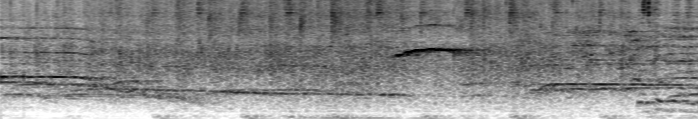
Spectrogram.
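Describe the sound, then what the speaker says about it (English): Wedding guests applaud the newlyweds, Mr. and Mrs. Colin Short, at their first dance: sustained, loud clapping from a large crowd with scattered cheers, filling the room without pause, while a voice speaks over it. "Let's give them a round of applause for Mr. and Mrs. Colin Short."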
